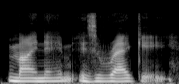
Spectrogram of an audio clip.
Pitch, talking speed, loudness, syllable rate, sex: 150 Hz, 135 wpm, -15 LUFS, 3.2 syllables/s, female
